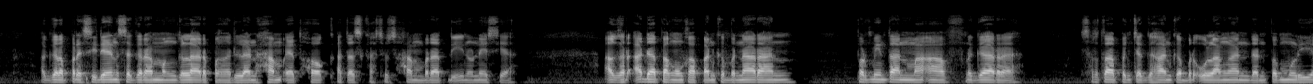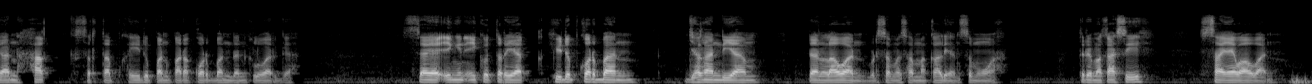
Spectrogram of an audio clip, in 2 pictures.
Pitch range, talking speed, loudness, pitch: 100-110 Hz, 115 wpm, -22 LUFS, 105 Hz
